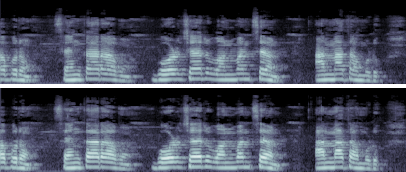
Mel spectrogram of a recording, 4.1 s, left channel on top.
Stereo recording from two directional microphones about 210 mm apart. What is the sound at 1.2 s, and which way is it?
A woman's voice, centre (ahead or behind).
